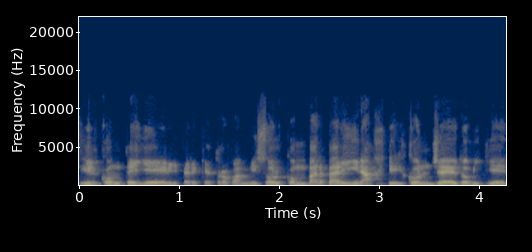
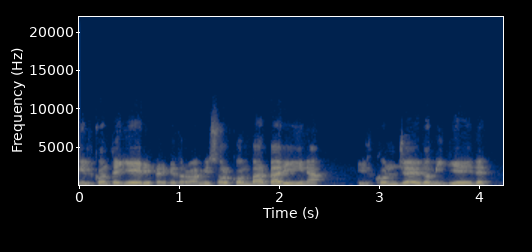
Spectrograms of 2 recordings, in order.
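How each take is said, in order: First: Both parts flow together as one connected thought. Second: The two parts are split apart by a break. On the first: The speaker calls it right. "the phrase is" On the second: The speaker calls it wrong. "shouldn't be"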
